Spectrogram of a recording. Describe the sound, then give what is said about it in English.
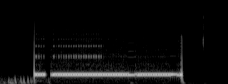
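A telephone tone as a call is placed to a listener: a short electronic tone, a brief break, then a long, steady, even tone that cuts off abruptly. “So go ahead and dial now. So we are going to call Lisa first”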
